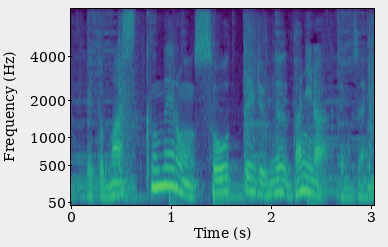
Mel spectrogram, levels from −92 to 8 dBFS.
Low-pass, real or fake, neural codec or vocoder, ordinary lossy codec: none; real; none; none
